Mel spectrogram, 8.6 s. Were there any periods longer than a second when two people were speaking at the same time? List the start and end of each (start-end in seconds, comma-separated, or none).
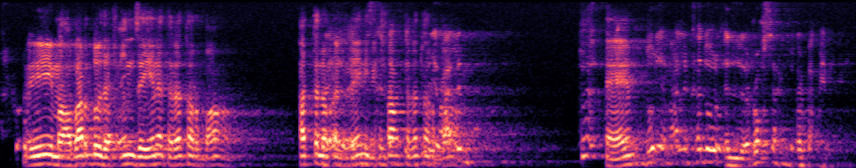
3.2-4.6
